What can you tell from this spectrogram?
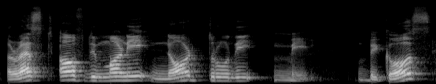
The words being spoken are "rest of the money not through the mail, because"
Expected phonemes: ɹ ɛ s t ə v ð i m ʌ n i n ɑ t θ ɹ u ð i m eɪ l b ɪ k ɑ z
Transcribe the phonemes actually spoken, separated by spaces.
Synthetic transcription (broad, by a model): ɹ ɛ s t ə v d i m ʌ n i n ɑ t t ɹ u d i m eɪ l b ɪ k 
